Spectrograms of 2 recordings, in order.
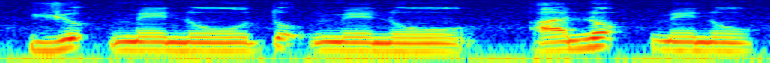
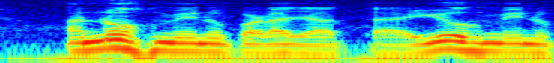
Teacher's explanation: حمزہ کے اوپر جب بھی جزم آتا ہے تو اس کو عموماً دیکھا گیا کہ وہ ہا کی آواز میں پڑھ دیا جاتا ہے ، یعنی فاہتو پڑھا جاتا ہے، انہمنو پڑھا جاتا ہے، یہمنو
